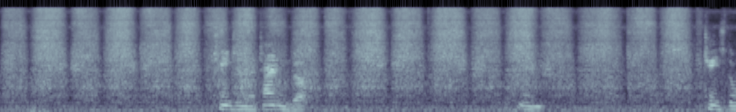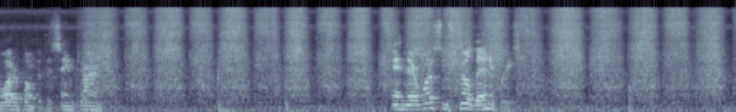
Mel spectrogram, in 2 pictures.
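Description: A sanding block scrapes back and forth on a metal panel in quick, steady strokes.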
